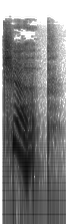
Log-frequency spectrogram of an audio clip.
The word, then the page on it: chirp: British English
